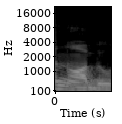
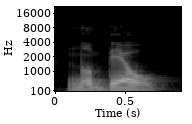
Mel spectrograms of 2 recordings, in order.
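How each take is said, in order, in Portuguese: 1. A tônica está na primeira sílaba. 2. A tônica está na última sílaba. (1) "O certo não é Nobel" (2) "o certo é Nobel"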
